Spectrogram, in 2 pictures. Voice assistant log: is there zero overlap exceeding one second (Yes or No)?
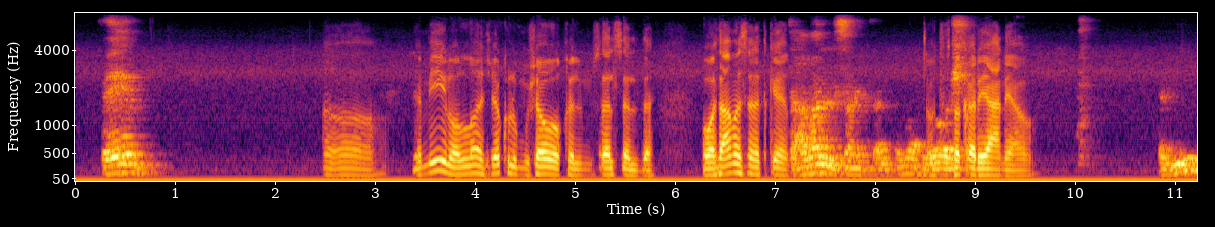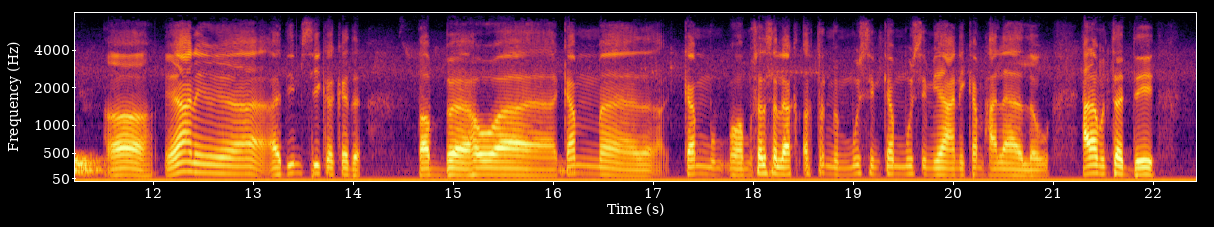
Yes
